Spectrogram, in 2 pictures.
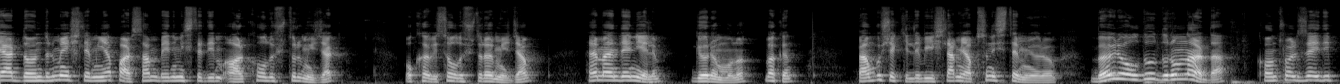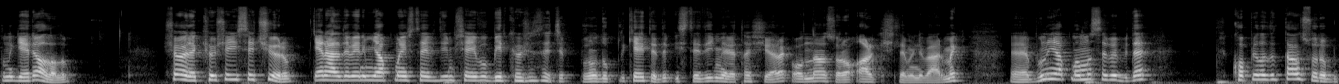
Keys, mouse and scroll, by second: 2.7 click, 3.2 middle click, 3.6 click, 4.1 KP_1, 5.9-9.4 drag, 11.5 ctrl+z, 12.3 ctrl+z, 12.9 middle click, 14.3 click, 15.2 click, 15.8 KP_1, 17.9 shift+middle click, 24.3 shift+middle click, 25.1-25.5 scroll up 1, 25.7 shift+d.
